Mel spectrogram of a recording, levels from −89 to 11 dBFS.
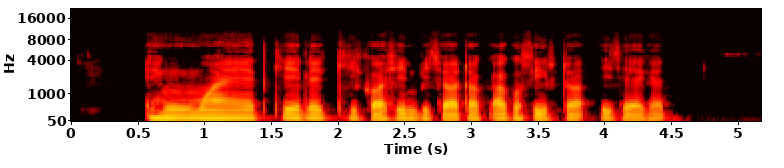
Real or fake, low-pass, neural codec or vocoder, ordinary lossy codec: real; none; none; none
